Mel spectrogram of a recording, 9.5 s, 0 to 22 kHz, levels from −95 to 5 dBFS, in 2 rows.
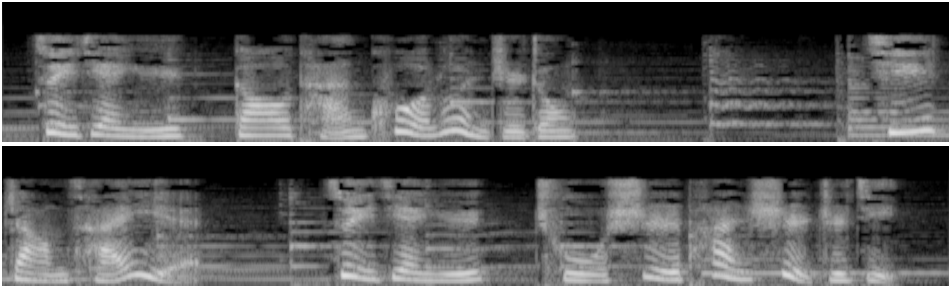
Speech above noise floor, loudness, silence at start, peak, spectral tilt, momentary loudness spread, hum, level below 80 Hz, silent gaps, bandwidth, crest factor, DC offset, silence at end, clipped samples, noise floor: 29 dB; -19 LUFS; 0 s; -2 dBFS; -4.5 dB/octave; 16 LU; none; -50 dBFS; none; 8.4 kHz; 16 dB; under 0.1%; 0 s; under 0.1%; -47 dBFS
